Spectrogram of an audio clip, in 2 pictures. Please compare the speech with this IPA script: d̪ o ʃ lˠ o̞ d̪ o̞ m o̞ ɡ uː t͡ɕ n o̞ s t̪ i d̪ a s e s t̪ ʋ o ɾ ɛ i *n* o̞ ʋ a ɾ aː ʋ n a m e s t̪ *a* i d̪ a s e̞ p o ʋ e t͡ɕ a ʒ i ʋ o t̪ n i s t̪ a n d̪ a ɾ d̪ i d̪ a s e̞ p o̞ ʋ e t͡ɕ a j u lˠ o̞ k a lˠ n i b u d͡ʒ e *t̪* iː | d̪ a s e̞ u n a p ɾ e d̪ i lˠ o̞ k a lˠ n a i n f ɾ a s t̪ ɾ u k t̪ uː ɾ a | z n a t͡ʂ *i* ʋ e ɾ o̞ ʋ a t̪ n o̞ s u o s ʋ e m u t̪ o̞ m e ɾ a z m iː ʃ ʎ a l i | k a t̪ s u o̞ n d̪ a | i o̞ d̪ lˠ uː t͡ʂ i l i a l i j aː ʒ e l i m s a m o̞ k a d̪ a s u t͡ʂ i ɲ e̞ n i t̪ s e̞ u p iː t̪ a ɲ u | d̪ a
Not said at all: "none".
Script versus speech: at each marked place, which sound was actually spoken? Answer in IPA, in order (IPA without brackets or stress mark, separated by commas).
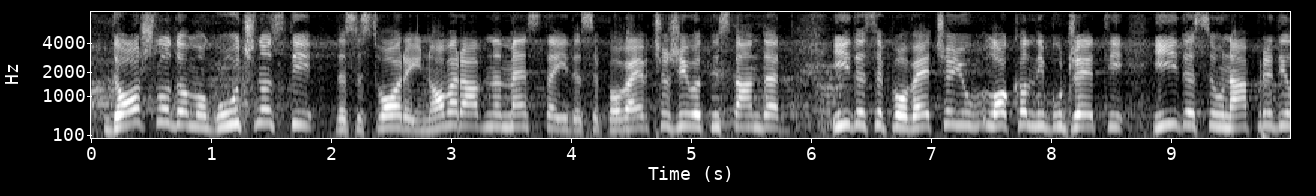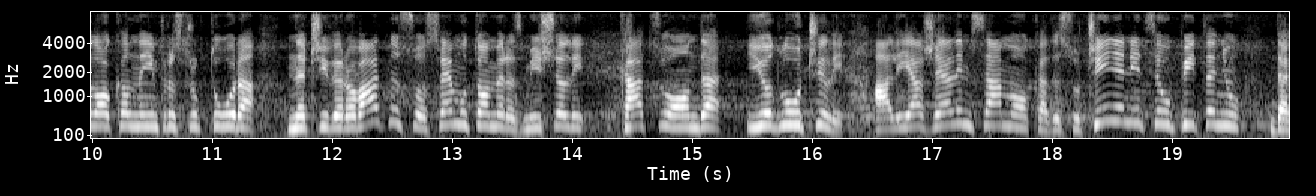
n, a, t̪, i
